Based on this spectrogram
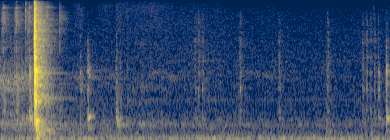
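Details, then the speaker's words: Harley-Davidson with a dead battery on a tender, showing an accessory VIN error: scattered light clicks about every half second from a relay. The relay chatters from low battery voltage, and a bad battery is the cause. "what I'm gonna do is the clicking noise that we're getting is right in there there is a was a PNA relay and it's clicking"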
